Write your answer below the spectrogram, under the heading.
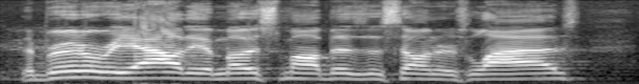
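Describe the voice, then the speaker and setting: Talking at a very fast pace, a man has an animated tone that is bright and sharp. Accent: Alabama. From US South, Mobile, Alabama. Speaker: business coach. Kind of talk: motivational speech. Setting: stage with audience.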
